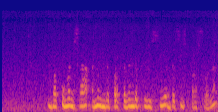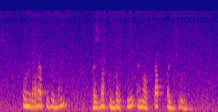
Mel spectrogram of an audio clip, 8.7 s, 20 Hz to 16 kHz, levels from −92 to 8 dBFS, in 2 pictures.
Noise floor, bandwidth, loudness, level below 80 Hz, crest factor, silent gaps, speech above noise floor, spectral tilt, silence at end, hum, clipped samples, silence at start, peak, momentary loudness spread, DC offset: -46 dBFS; 3 kHz; -20 LUFS; -50 dBFS; 16 dB; none; 27 dB; -11 dB/octave; 0.5 s; none; under 0.1%; 0.95 s; -4 dBFS; 13 LU; under 0.1%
